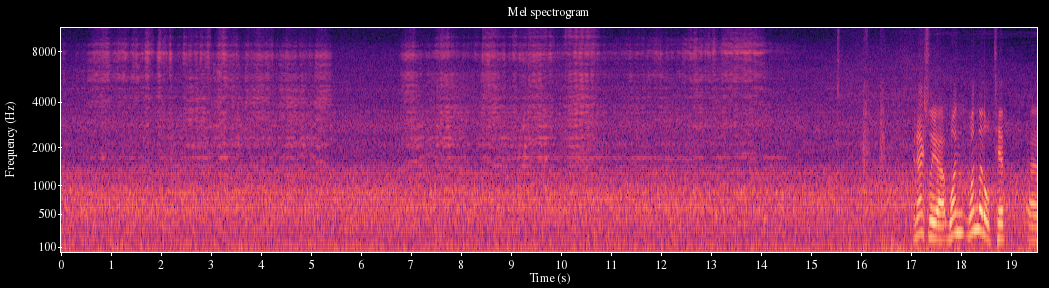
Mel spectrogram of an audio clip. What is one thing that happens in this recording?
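A small grinder motor whirs steadily.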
